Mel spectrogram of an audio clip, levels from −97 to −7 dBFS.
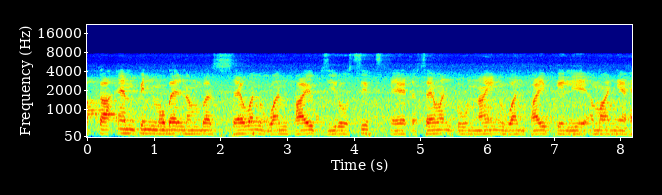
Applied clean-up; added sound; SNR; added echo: none; none; none; none.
